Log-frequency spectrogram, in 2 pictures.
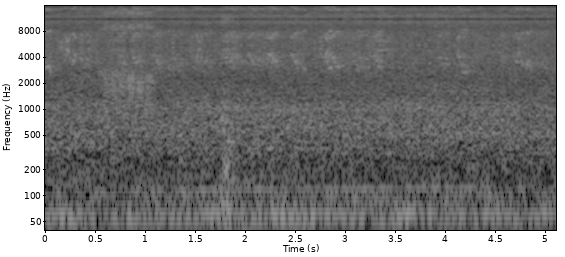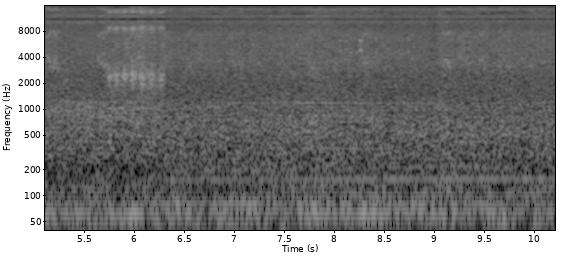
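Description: Two short harsh bird calls of about half a second each, one near the start and one about six seconds in, over a steady low rumble and hiss.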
